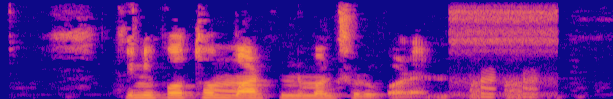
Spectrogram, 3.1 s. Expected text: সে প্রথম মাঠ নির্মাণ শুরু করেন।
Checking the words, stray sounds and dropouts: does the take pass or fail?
fail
